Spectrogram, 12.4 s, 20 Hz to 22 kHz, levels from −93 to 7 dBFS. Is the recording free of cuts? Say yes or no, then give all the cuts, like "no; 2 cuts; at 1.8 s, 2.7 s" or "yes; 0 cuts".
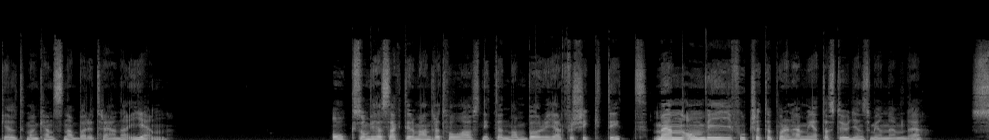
no; 1 cut; at 8.1 s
